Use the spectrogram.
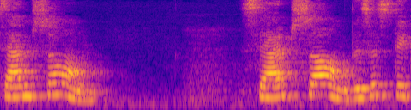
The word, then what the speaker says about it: Samsung: Samsung. No, this was a wrong pronunciation actually. Samsung, which you guys used to pronounce. This is not Samsung. You have to pronounce this word as Samsung.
